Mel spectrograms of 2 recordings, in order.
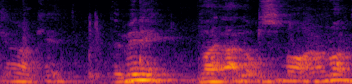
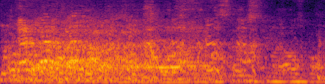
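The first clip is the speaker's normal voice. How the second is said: laughing; 10 dB louder, much slower than usual. Real, not acted. Laughing while holding back a jibe.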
